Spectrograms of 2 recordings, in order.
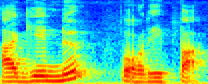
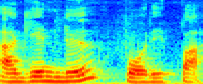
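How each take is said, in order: Both takes have the same delivery.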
